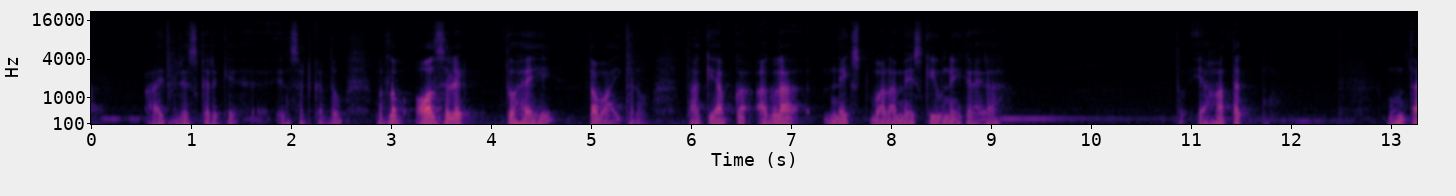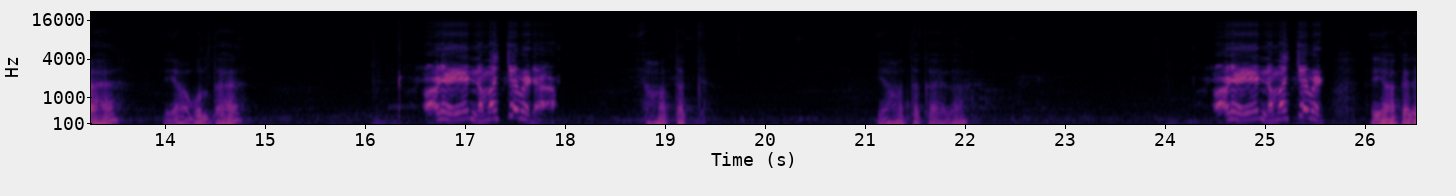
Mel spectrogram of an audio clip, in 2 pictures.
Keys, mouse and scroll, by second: 2.5 a, 4.4 i, 6.6-13.9 drag, 15.2 space, 16.8 space, 18.3 click, 19.4 click, 21.6 click, 23.1 space, 24.4 space, 25.5-26.5 drag.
